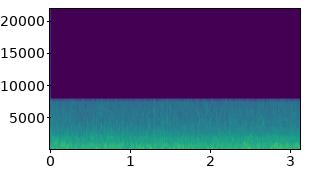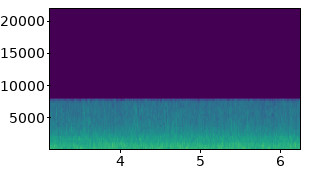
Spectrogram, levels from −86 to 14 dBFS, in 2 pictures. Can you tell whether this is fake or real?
real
